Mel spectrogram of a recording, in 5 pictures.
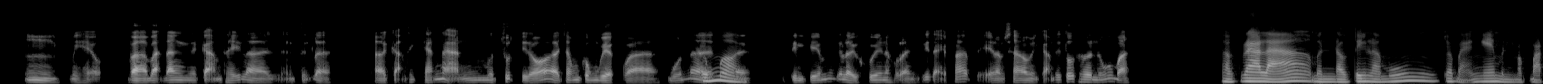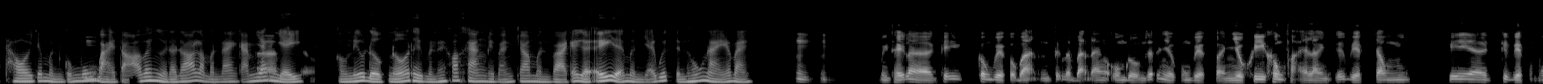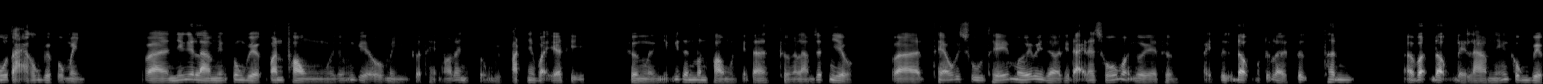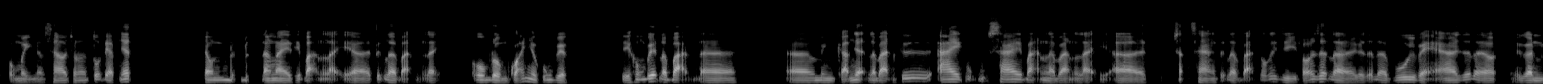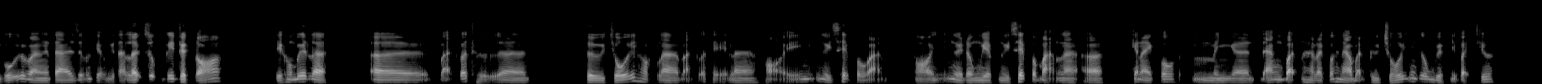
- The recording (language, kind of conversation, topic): Vietnamese, advice, Làm thế nào để tôi học cách nói “không” và tránh nhận quá nhiều việc?
- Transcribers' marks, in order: none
